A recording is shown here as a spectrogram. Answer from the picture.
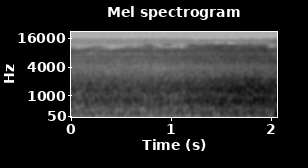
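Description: Steady outdoor field noise from a road race: an even rushing sound with a faint low hum under it, growing slightly louder toward the end.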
